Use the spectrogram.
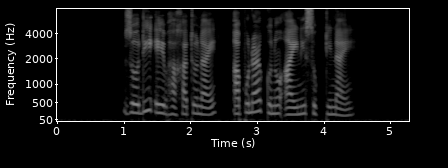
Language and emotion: Assamese, neutral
